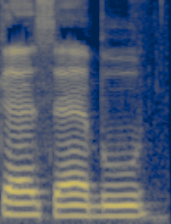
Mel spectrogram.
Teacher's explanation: ketika waqaf dibaca dengan dua harakat sahaja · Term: mad asli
